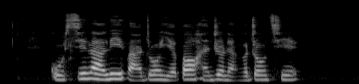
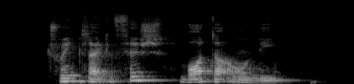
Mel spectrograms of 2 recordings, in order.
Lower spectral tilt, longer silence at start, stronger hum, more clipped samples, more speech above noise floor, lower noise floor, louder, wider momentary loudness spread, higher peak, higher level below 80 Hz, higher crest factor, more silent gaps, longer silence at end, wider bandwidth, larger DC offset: second, -3.5 dB/octave vs -6 dB/octave; about the same, 0.5 s vs 0.5 s; neither; neither; first, 45 dB vs 31 dB; first, -72 dBFS vs -60 dBFS; first, -27 LUFS vs -30 LUFS; about the same, 13 LU vs 12 LU; first, -8 dBFS vs -12 dBFS; second, -84 dBFS vs -68 dBFS; about the same, 20 dB vs 20 dB; neither; first, 0.65 s vs 0.4 s; about the same, 11.5 kHz vs 12 kHz; neither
